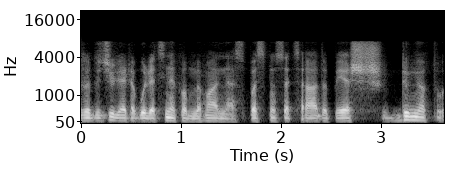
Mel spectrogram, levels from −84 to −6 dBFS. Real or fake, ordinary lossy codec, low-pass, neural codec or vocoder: fake; MP3, 64 kbps; 7.2 kHz; codec, 16 kHz, 0.5 kbps, FunCodec, trained on Chinese and English, 25 frames a second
